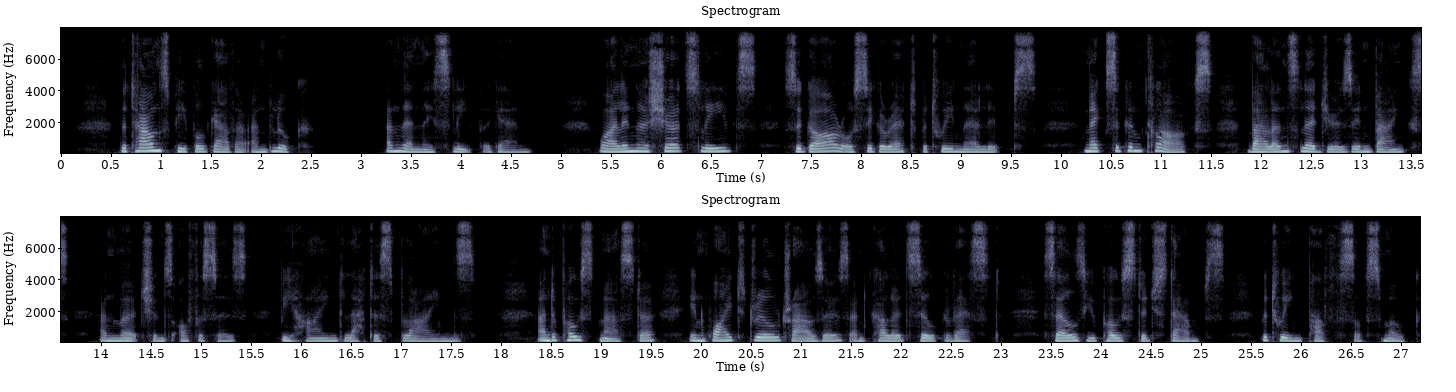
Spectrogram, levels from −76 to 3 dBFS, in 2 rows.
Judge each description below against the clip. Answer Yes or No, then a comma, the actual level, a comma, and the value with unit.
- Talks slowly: Yes, slow, 115 wpm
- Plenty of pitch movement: No, average, 3.1 semitones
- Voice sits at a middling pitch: Yes, medium, 165 Hz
